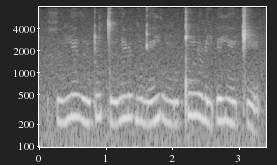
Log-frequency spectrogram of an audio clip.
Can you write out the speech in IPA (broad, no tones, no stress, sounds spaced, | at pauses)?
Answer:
x ʉ ŋ ẽ ð ʉ ʈ ũ ǀ ʉ l ĩ ɳ ʉ ɡ ũ ɖ ẽ j u ŋ u ǃ ũ l ʉ ɳ i ʔ e j ẽ ǁ ẽ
